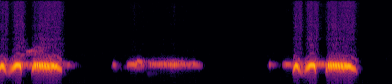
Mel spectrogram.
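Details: Spotted dove with a thổ voice cooing hard in thúc gù style: a short cluster of hooked coos ending in a drawn-out note, a soft wavering hum, then the same cluster repeated.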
